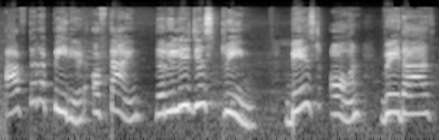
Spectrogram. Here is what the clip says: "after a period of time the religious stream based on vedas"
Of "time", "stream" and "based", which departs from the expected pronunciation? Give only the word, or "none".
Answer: none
